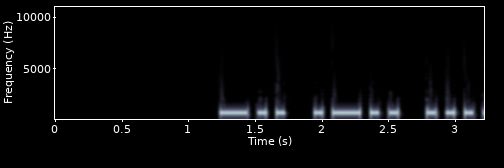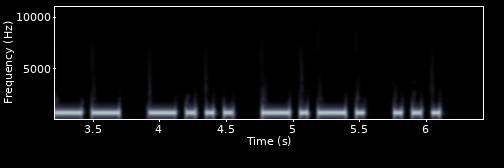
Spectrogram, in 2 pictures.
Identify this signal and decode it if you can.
Morse code, heard as a keyed tone, about 17 wpm, 700 Hz. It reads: DL3BCS
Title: DXCC-100 Call Signs - 6 Characters - 17wpm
